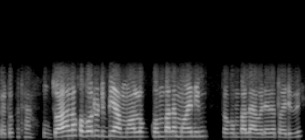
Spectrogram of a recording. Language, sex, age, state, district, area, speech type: Assamese, female, 18-30, Assam, Dhemaji, rural, conversation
